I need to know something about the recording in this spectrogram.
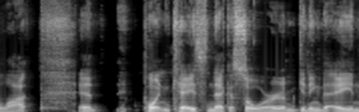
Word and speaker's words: Nekusar: So, and also, I know the correct pronunciation is Nekusar, but I'm dyslexic, or at least I'm pretty sure I'm dyslexic.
